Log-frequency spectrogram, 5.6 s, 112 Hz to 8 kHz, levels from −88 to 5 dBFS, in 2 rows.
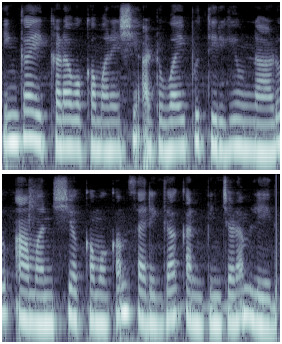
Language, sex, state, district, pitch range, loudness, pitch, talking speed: Telugu, female, Telangana, Hyderabad, 185-210 Hz, -14 LUFS, 195 Hz, 150 wpm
